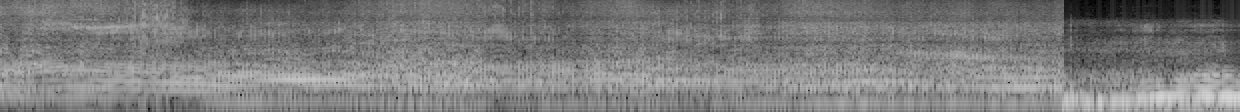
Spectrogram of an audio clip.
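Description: Speedway motorcycles' single-cylinder engines racing round the dirt oval, their pitch rising and falling as the riders go through the bends. Near the end, one engine note turns louder and steadier as a bike approaches.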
